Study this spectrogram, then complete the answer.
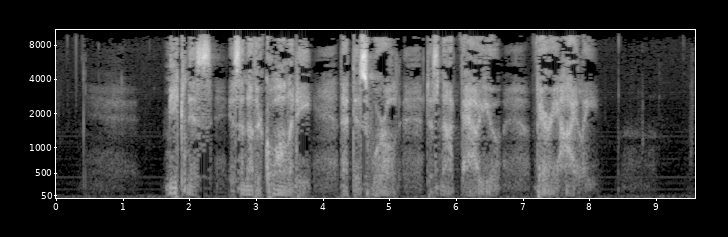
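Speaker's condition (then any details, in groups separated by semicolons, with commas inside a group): Vocal cord paralysis, unilateral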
